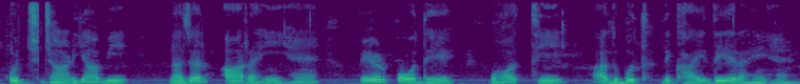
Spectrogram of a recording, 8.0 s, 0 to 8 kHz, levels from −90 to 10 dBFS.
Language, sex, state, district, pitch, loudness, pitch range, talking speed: Hindi, female, Uttar Pradesh, Jyotiba Phule Nagar, 190 Hz, -29 LUFS, 185-205 Hz, 120 wpm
